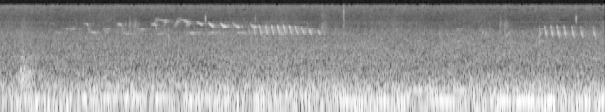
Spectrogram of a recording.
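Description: Faint birdsong: short trills repeated every few seconds and a quick run of falling chirps about a second and a half in, over a low steady hum.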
